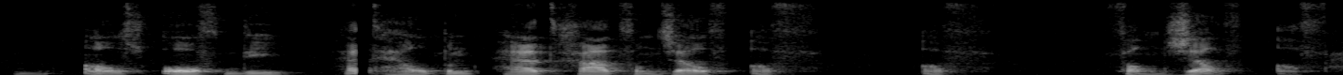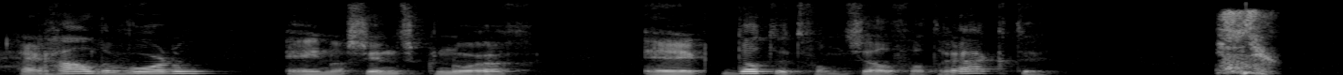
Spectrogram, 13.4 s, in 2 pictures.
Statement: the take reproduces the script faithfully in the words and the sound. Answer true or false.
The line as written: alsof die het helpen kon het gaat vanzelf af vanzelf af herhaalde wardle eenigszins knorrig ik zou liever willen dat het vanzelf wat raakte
false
